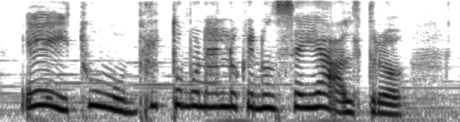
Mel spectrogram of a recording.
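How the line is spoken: Irritated shout. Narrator (Italian): gridò Mamie irritata, perché sapeva bene cosa si prova con un ombrello che ti sgocciola sulle orecchie

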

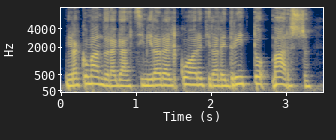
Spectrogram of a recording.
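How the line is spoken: Laughing. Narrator (Italian): disse ridendo

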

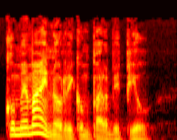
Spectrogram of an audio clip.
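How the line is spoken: Exclamation. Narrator (Italian): esclamai io

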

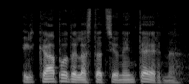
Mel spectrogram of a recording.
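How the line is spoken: Curt reply. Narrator (Italian): rispose seccamente

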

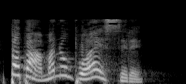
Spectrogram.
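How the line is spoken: Shouted. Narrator (Italian): gridò Kitty

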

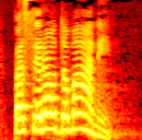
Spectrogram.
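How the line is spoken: Shouted. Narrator (Italian): gridò Stepan Arkadyč

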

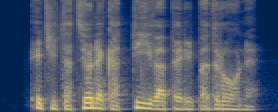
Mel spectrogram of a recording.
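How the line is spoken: Whisper. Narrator (Italian): sussurrò il servo

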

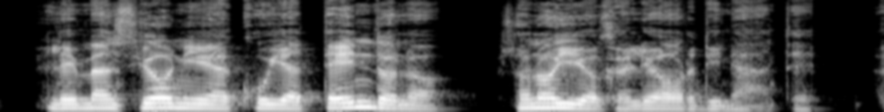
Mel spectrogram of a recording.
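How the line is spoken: Sour, resentful retort. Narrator (Italian): ribatté lo spagnolo in tono acido, come risentendosi di qualche supposta punta satirica

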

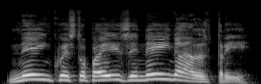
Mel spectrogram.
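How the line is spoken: Shouted. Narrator (Italian): gridò

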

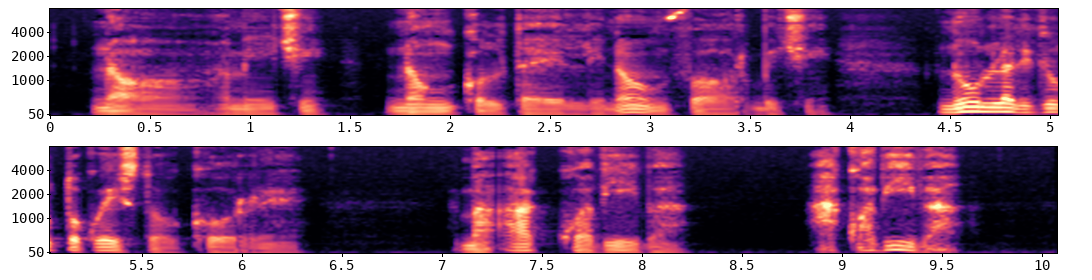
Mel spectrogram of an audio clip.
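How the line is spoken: Murmur. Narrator (Italian): mormorò l'Arrotino

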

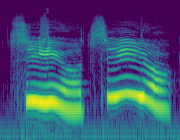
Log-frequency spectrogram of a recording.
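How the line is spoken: Exclaimed. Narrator (Italian): esclamò la signora Geltrude

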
